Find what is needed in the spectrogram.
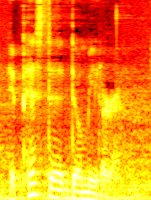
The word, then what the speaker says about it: epistodometer: I usually pronounce it epistodometer, but it's not a word you'll find in your dictionary. It's a word I made up, so okay. – There's no official pronunciation. – Okay. – But I like epistodometer.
